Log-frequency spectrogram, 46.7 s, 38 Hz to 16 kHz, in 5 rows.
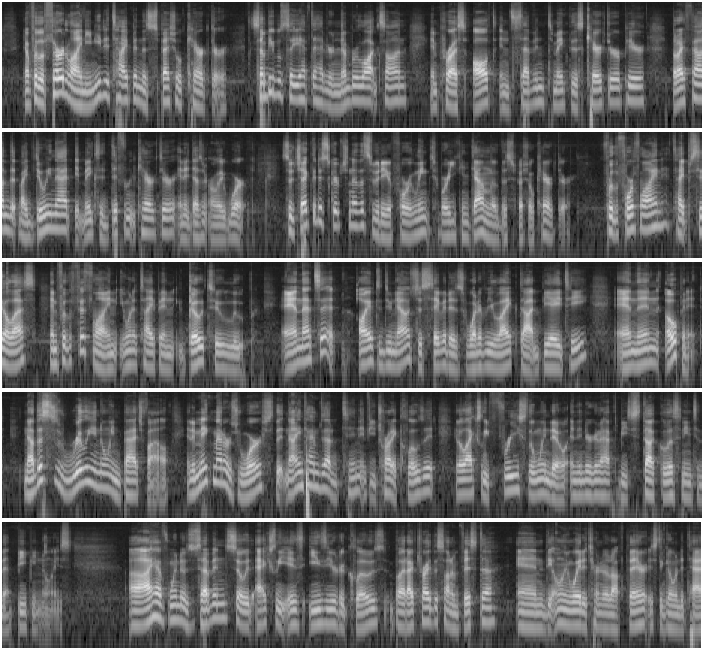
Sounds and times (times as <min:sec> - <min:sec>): Speech: 0:00.3 - 0:38.3, 0:39.0 - 0:46.6.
